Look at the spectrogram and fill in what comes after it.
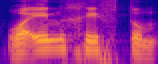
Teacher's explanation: नून को ज़ाहिर करके बग़ैर गुन्ने के हम इसको तेज़ी के साथ अदा करेंगे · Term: इजहार हलकी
